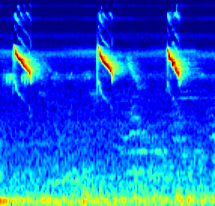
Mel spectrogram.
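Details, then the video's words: Three thin, high-pitched descending whistles from a mountain white-eye, played as a lure call for trapping birds, spaced roughly a second apart against quiet low ambient noise. "pancingan burung pleci buxtoni"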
